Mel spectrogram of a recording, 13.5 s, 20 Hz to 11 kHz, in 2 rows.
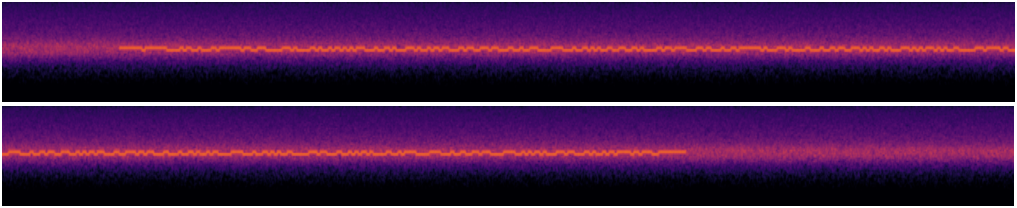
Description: RTTY (45.45 baud, 170 Hz shift), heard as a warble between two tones, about 2200 Hz centre, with radio static and a narrow filter. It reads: WTEDY ZDAWALO SIE, ZE WSZYSTKO WRACA DO STAREGO PORZADKU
